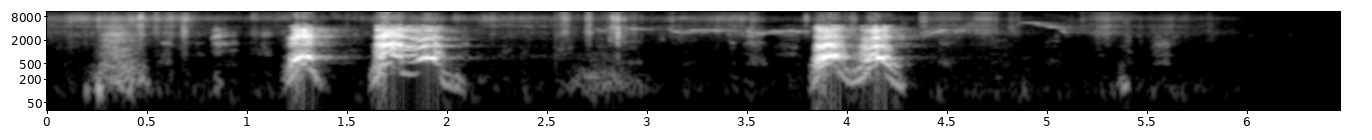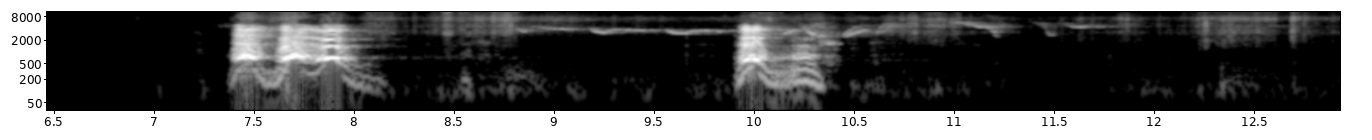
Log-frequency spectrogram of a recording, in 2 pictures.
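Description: A small dog barking in short bouts a few seconds apart: two barks, then two more, then a quick run of three, then a single bark.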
